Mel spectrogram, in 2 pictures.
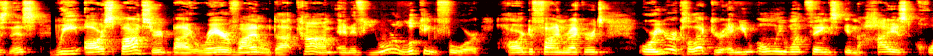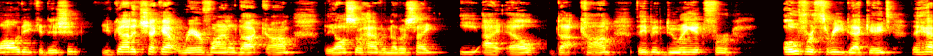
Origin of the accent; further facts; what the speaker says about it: the Midwest and the Southeast, United States; moved away as an adult; also born or lived in Southeast, United States; now in London, United Kingdom; I grew up in the Midwest and in the Southeast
